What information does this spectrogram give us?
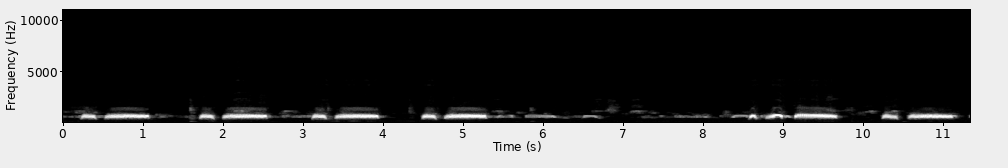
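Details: A spotted dove in thúc gù style with the rolling thổ rền voice, repeating low, buzzy coo phrases, each a quick clipped note followed by a longer vibrating coo, with soft murmuring between bursts.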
